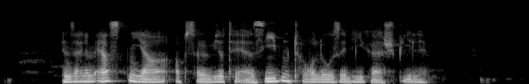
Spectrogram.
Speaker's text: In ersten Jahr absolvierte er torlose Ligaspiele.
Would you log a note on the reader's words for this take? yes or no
yes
